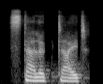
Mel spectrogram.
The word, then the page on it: stalactite: Indian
